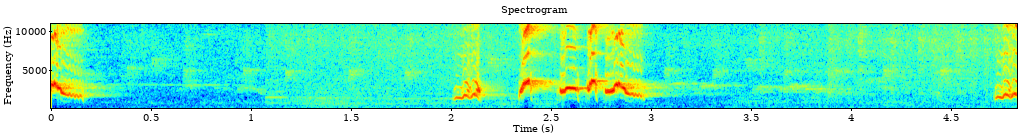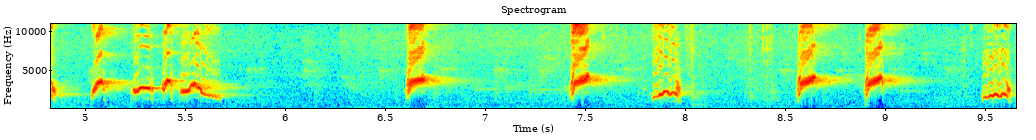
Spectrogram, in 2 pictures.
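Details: Red-whiskered bulbul singing, a recording from Thailand meant to rouse caged bulbuls: after a quiet opening, rich warbled phrases of several rapid whistled notes, followed by evenly spaced single chirps toward the end.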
